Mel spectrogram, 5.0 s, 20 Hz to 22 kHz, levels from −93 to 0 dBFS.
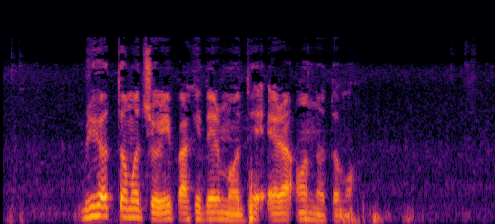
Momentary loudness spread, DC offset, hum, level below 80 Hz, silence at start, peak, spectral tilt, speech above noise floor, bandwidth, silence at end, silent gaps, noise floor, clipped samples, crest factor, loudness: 15 LU; under 0.1%; none; -50 dBFS; 0.8 s; -6 dBFS; -5.5 dB/octave; 39 dB; 11 kHz; 0.85 s; none; -60 dBFS; under 0.1%; 18 dB; -22 LUFS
